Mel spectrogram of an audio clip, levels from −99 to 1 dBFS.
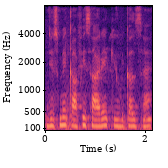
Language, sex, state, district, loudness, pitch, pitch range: Hindi, male, Uttar Pradesh, Hamirpur, -27 LUFS, 155 Hz, 150-165 Hz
